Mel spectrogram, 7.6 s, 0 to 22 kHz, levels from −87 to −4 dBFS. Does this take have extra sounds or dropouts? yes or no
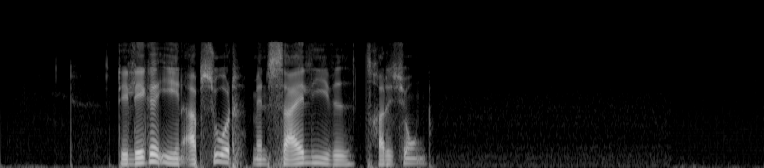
no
